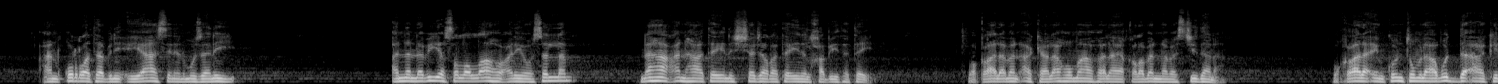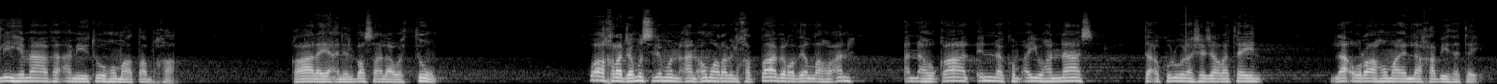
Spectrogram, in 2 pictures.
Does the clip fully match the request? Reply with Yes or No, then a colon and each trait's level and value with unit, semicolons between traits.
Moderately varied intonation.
No: narrow, 2.3 semitones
